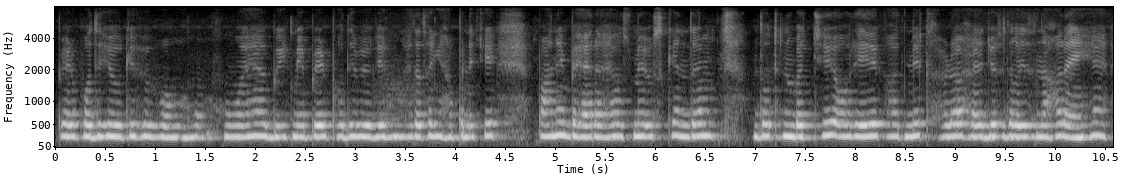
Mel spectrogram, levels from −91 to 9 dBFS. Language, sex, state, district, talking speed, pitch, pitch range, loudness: Hindi, female, Uttar Pradesh, Lalitpur, 210 wpm, 245 Hz, 245-255 Hz, -14 LUFS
